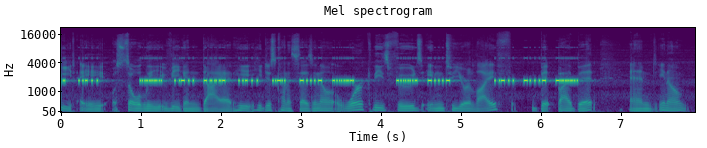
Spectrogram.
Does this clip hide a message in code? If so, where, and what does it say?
Yes: Hellschreiber (Feld-Hell, 122.5 baud) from 0.0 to 6.5 s, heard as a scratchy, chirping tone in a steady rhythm, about 1700 Hz, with speech in English. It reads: … STAYING ON THE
